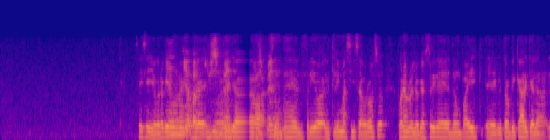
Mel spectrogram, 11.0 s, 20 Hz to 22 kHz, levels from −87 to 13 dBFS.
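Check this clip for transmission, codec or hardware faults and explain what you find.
Three transmission faults can be heard in the call audio, whose top end stops at about 8 kHz.

From 4.75 to 5.00 s the last sound stretches into a fading buzz for about 0.22 s, then resumes unbroken: a call audio freeze, likely from delayed packets emptying the jitter buffer.

At 5.17 to 5.21 s there is a brief smear where roughly 40 ms of audio never arrived: short concealed packet loss, patched by extrapolating the preceding sound.

From 10.23 to 10.91 s the sound runs hurried at about 111% speed, same pitch: jitter buffer speed-up, trimming around 70 ms of pitch periods to reduce delay.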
